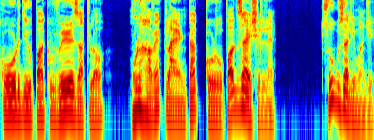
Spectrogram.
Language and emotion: Goan Konkani, sad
